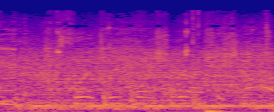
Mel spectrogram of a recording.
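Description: Basketball game broadcast sound: a ball bouncing on the court over steady arena crowd noise.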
